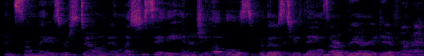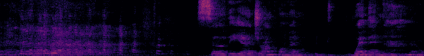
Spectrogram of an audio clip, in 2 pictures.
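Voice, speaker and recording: A middle-aged woman performing a stand-up comedy set, telling stories in a wry way with filler pauses. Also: mid-range voice, mellow, slight background noise. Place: live comedy stage with audience. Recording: echoey live room from far off.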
